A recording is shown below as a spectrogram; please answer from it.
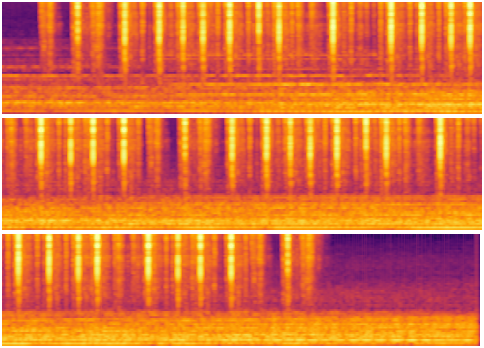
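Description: Typewriter keystroke sound effect: a rapid, irregular run of sharp clicks over a low, steady music drone. The clicks stop shortly before the end while the drone carries on.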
